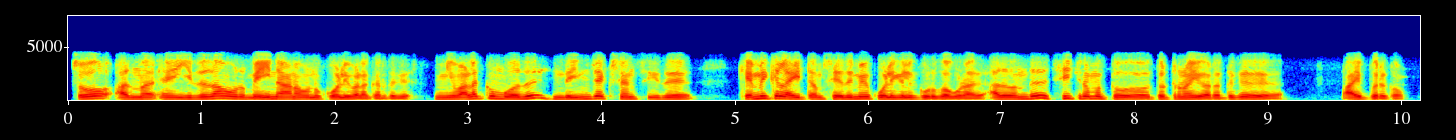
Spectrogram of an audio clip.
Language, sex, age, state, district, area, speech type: Tamil, male, 18-30, Tamil Nadu, Thanjavur, rural, conversation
